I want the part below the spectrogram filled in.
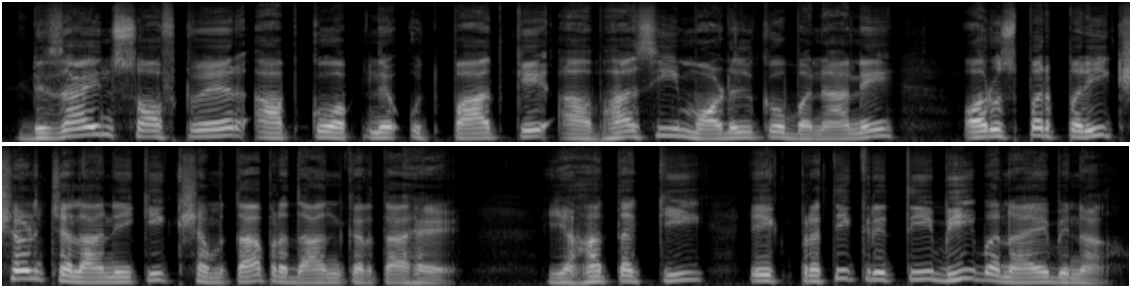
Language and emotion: Hindi, neutral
